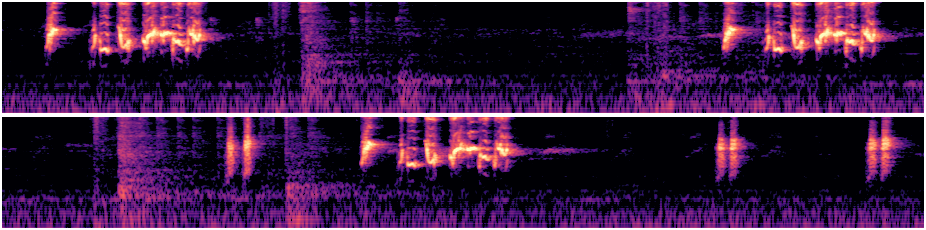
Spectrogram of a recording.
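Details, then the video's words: Singing male common bulbul of Moroccan stock, used to urge wild bulbuls to sing and pair: three rich gurgling phrases repeated every few seconds, each followed by sharp single chirps, with faint clicks between. "تغريد خاص لتحفيز البلابل الوحشية القافلة"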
